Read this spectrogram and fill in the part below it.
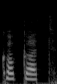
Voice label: "cocotte", French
